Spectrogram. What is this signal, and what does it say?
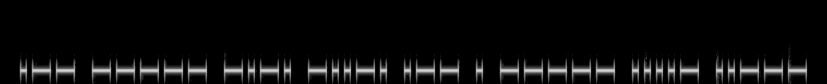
Morse code, heard as a keyed tone, about 20 wpm, 650 Hz. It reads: W0C/WE042
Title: SOTA QSO Practice 20wpm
